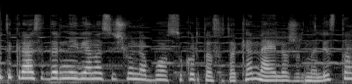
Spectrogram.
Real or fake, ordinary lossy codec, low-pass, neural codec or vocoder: real; Opus, 64 kbps; 10.8 kHz; none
